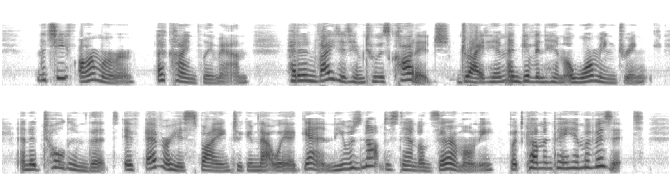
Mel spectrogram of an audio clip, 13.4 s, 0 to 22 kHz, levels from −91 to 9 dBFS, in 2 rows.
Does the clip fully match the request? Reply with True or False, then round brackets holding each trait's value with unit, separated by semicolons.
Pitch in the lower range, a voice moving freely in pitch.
False (225 Hz; 6.2 semitones)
